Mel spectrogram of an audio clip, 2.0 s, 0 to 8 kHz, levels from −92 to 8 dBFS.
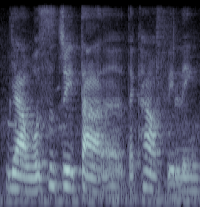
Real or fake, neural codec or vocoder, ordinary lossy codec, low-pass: real; none; none; 7.2 kHz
